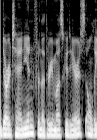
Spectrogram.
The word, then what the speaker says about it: D'Artagnan: I've never heard anyone pronounce it as Dartigan, actually. It's based off the French name D'Artagnan from the Three Musketeers, only Americanized.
